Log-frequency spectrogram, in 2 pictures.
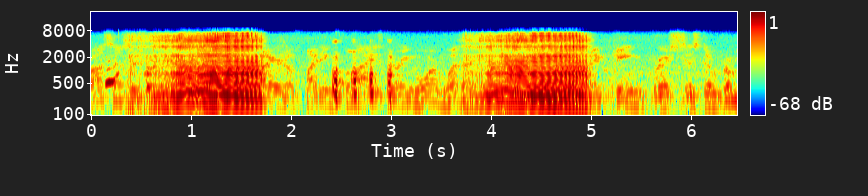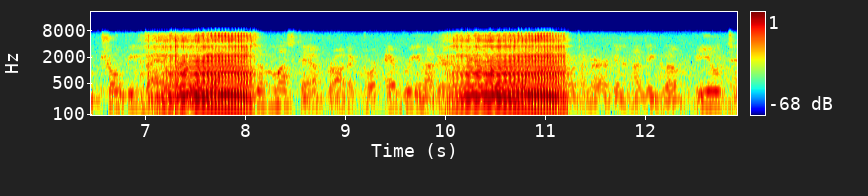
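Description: Loud, rasping snores about every three seconds, with quieter gasping and mouth noises in between breaths; heavy adult snoring.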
